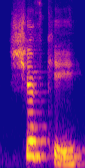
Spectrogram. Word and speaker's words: Shifke: And I'm here with Shifke, right?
